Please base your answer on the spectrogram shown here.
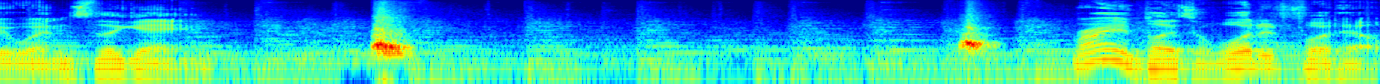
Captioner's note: logo whooshes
